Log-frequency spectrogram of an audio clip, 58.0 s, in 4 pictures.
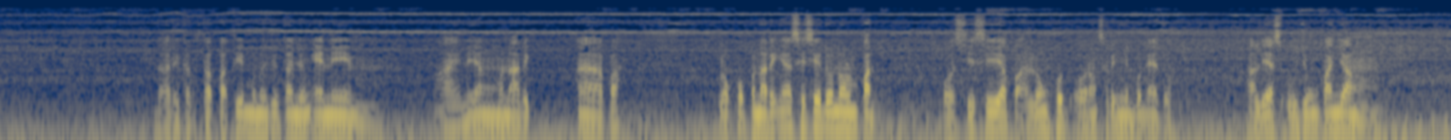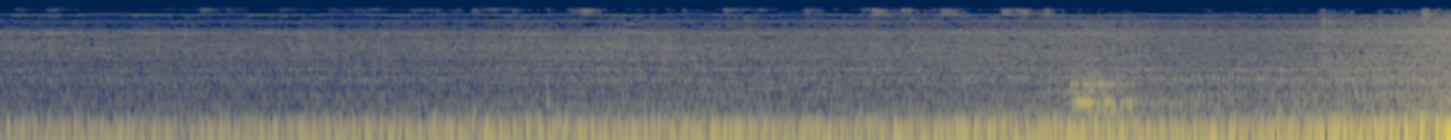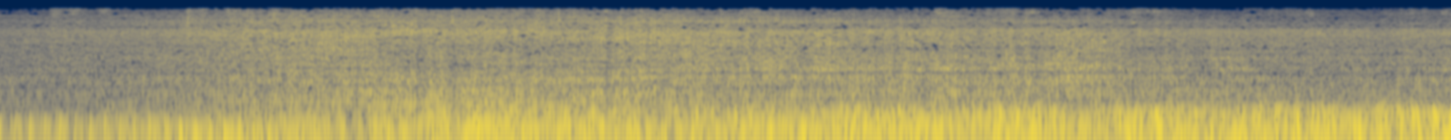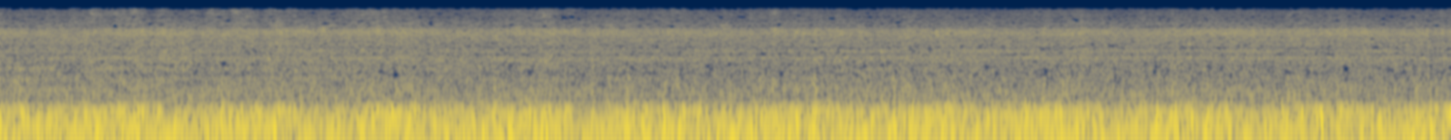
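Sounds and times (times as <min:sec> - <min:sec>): diesel locomotive engine drone: 0:00.0 - 0:58.0
wagon wheels rumbling on rails: 0:12.7 - 0:58.0.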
